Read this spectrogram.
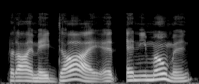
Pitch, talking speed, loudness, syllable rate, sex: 175 Hz, 210 wpm, -16 LUFS, 5.1 syllables/s, female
